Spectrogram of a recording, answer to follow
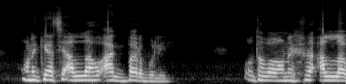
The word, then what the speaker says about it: আল্লাহু আকবার: আকবার না অনেকে আছে আল্লাহু আকবার বলি অথবা অনেক সময় আল্লাহ বলি আল্লাহু শব্দটা আমরা একটু ভালো করে উচ্চারণ করার চেষ্টা করব আল্লাহু আকবার আল্লাহু আল্লাহ আল্লাহ শব্দটা আমরা মোটা করে বলার চেষ্টা করব আল্লাহু আকবার আল্লাহু আকবার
